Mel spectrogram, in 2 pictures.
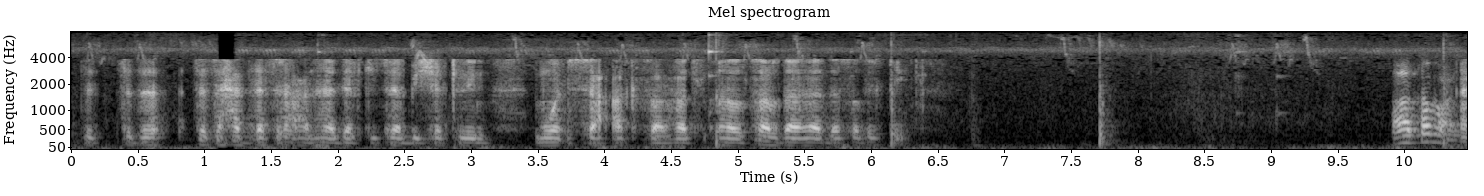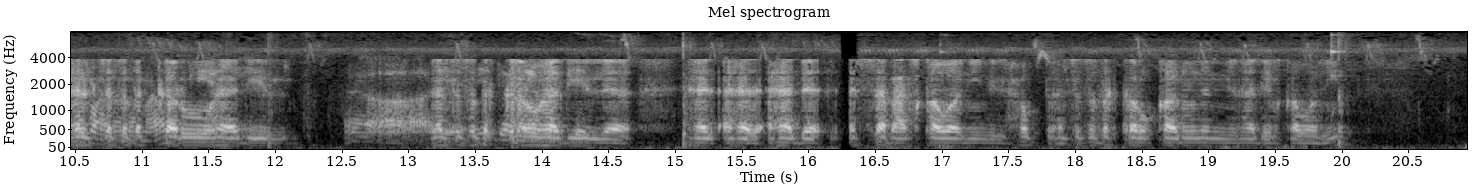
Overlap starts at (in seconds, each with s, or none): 10.4 s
